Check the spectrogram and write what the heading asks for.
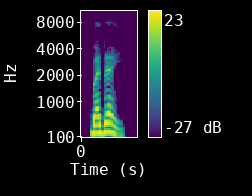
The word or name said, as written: badai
